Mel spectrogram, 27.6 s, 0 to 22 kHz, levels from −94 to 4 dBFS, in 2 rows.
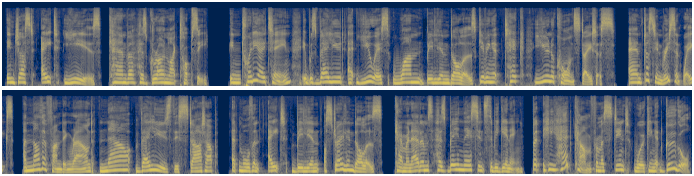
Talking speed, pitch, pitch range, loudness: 130 wpm, 185 Hz, 165-215 Hz, -16 LUFS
